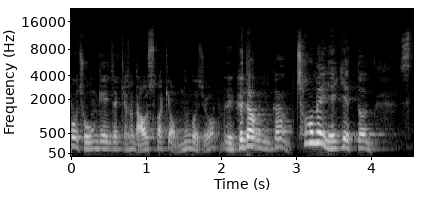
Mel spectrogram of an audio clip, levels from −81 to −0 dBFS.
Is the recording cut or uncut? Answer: cut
